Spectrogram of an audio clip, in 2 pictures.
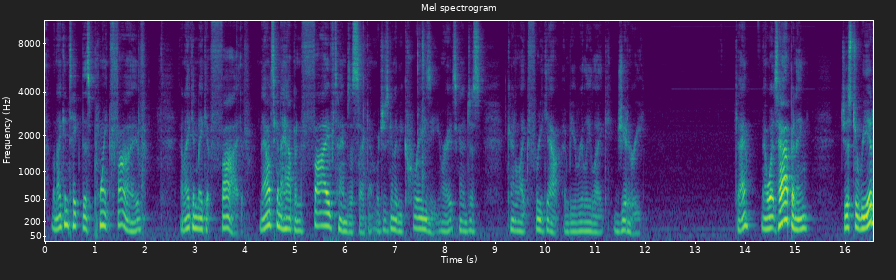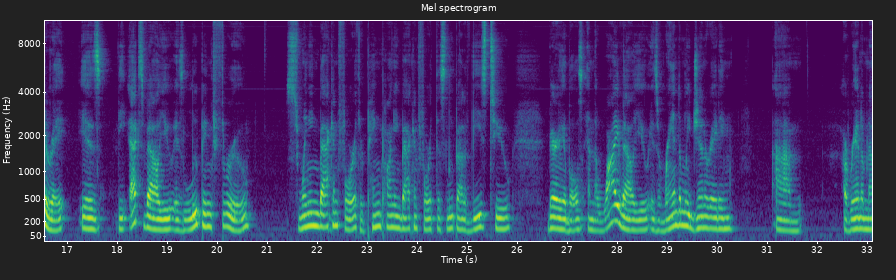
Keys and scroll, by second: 1.8 BackSpace, 6.2 Home, 7.4 space.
